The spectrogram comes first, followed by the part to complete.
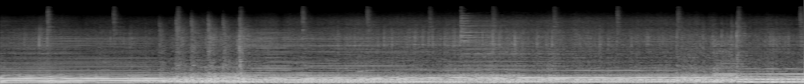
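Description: Live rock band playing electric bass, electric guitar and drum kit: held bass notes and guitar chords over drum and cymbal hits, with a quick run of drum hits about two seconds in.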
